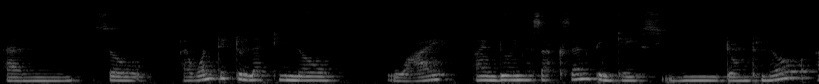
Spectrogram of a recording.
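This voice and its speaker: Brief: woman, general Indian accent, soft half-whispered ASMR delivery, low warm voice, roomy echo. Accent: general Indian, put on for the video. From Britain. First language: Punjabi. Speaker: actor and ASMR creator. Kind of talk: soft-spoken ASMR talk.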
